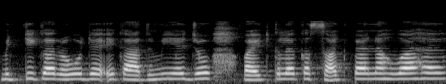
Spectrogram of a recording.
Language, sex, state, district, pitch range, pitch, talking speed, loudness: Hindi, female, Bihar, Patna, 230-255 Hz, 250 Hz, 200 wpm, -15 LUFS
